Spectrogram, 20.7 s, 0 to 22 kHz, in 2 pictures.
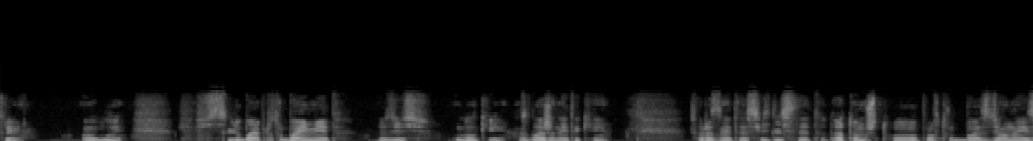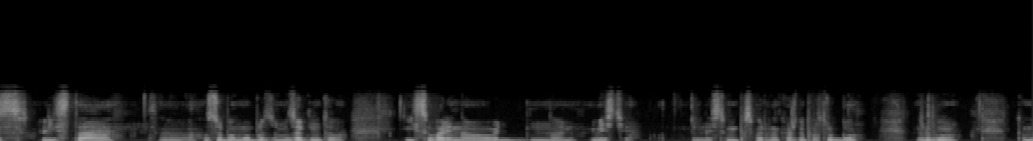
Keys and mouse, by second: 17.4-18.2 drag, 17.4-18.2 middle drag, 19.6 KP_Decimal.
